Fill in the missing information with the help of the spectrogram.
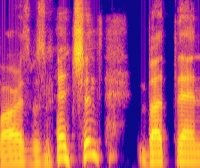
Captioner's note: laughing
